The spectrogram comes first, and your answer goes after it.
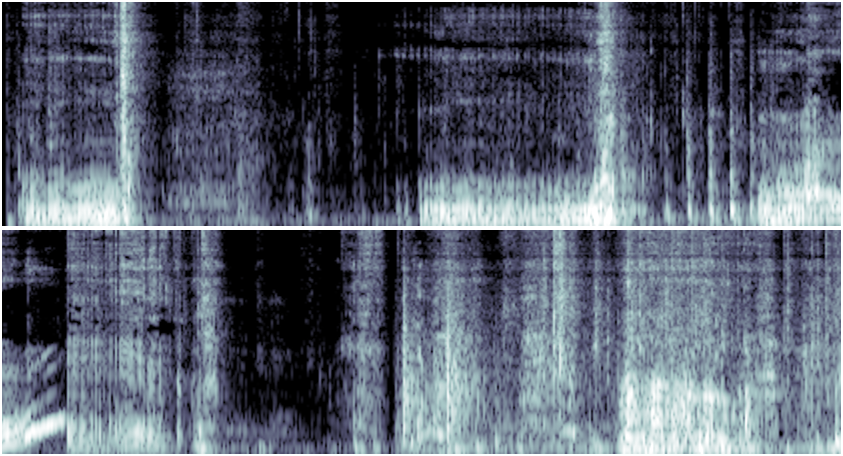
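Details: Beau, a pet dog, makes his Chewbacca-like "let's get going" growl: long, low rumbling growls with a rising whine near six seconds, separated by pauses and short sharp clicks.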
